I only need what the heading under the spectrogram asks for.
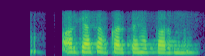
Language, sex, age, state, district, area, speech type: Hindi, female, 30-45, Bihar, Samastipur, urban, conversation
